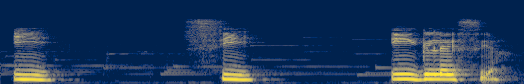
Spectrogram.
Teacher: It's a closed vowel, like I in C.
